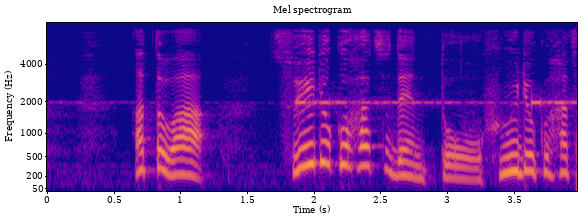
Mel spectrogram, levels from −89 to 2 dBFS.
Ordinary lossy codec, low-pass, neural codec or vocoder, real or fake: none; 7.2 kHz; none; real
